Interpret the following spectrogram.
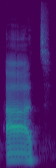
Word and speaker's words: hâte: Juste la prononciation, pas de H. J'ai hâte de regarder le film par exemple.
